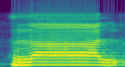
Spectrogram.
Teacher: اب اس کے بعد جو لام کے بعد جو ذال ہے، یہ ذال بغیر سیٹی کے ساتھ پڑھا جائے گا۔ اس کا مخرج ہے زبان کا سرا اوپر والے دانتوں کے اندرونی کنارے سے لگے تو ذال پڑھا جاتا ہے بغیر سیٹی کے · یہ ذال بغیر سیٹی کے ساتھ پڑھا جائے گا۔ اس کا مخرج ہے زبان کا سرا اوپر والے دانتوں کے اندرونی کنارے سے لگے تو ذال پڑھا جاتا ہے بغیر سیٹی کے، ذال، اس طریقے سے۔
